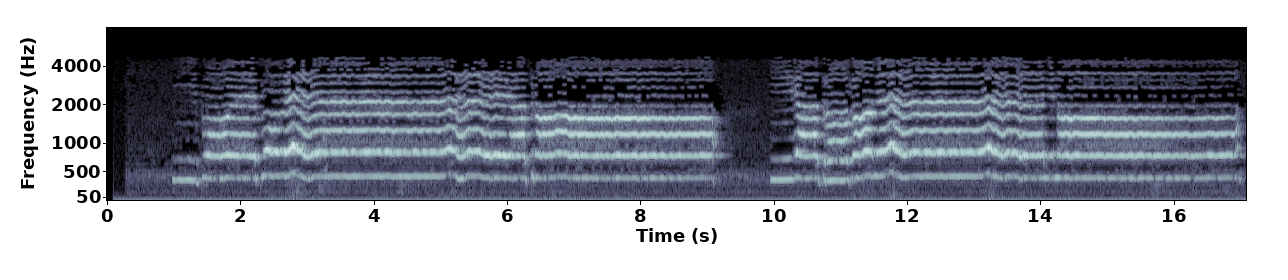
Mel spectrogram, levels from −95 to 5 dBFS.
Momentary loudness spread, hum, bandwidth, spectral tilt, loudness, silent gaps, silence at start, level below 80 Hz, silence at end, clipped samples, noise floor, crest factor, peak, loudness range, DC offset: 8 LU; none; 4.9 kHz; -7 dB/octave; -15 LUFS; none; 0.95 s; -58 dBFS; 0.05 s; under 0.1%; -54 dBFS; 16 dB; -2 dBFS; 4 LU; 0.4%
